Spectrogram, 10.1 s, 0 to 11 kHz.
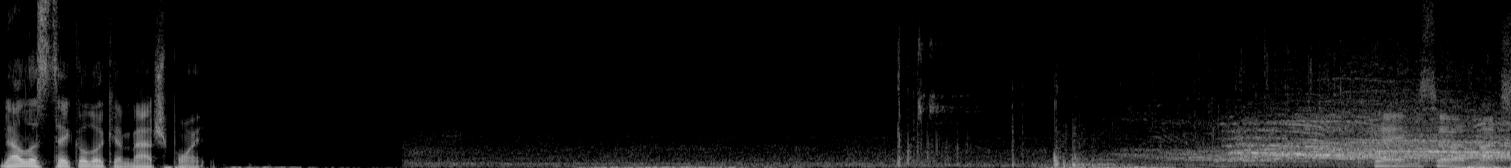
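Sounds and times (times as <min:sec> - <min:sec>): faint stadium background: 0:00.0 - 0:10.0.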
